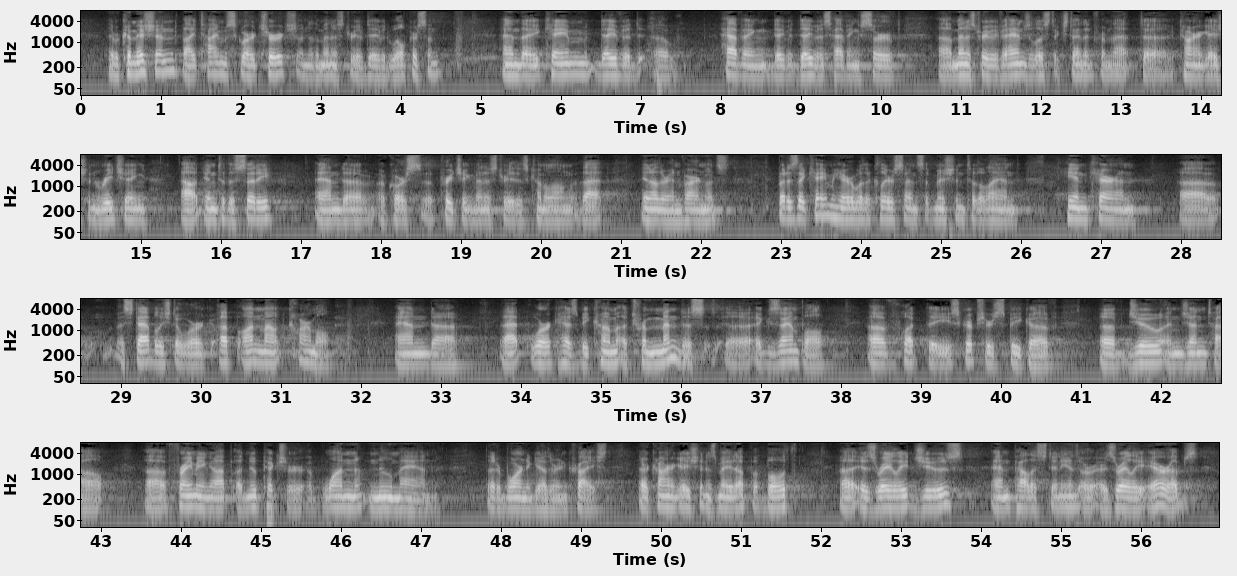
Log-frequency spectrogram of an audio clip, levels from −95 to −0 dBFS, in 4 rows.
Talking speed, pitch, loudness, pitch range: 135 wpm, 120 Hz, -27 LUFS, 110-125 Hz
